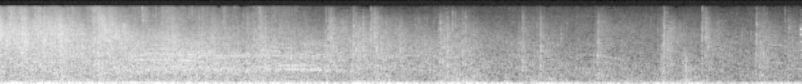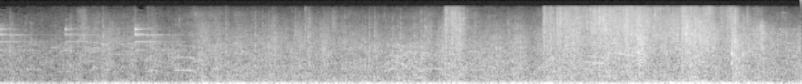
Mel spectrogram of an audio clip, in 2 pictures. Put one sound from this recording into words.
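Cannons fire in heavy booms.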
